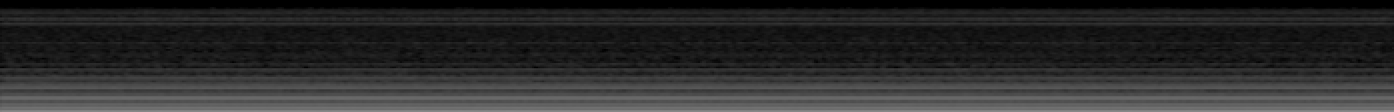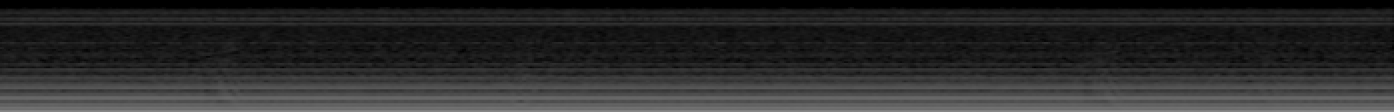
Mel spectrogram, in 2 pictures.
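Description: Steady electrical mains hum with a faint hiss on the audio feed, unchanging and with no other sound.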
